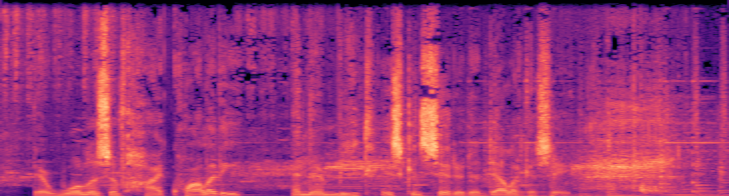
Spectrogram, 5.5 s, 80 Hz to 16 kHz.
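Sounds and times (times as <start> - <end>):
speech: 0.2 - 5.2
Shetland sheep bleating: 1.8 - 5.3.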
